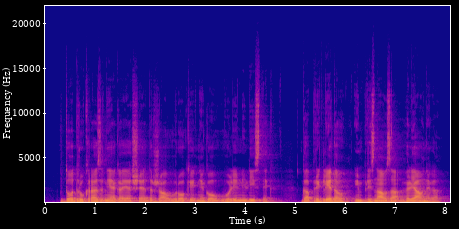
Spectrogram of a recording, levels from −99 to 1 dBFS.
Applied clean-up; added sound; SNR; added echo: none; none; none; none.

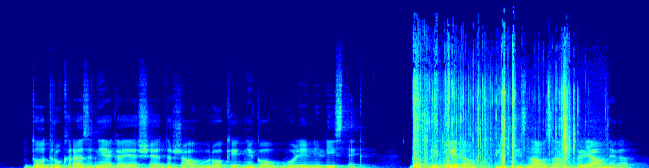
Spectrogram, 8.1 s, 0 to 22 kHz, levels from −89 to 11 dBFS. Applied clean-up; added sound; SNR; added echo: none; Crumpling, crinkling; -2 dB; none.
